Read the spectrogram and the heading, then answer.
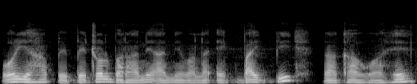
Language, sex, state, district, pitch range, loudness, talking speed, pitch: Hindi, male, Arunachal Pradesh, Lower Dibang Valley, 95-115 Hz, -20 LUFS, 185 wpm, 100 Hz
